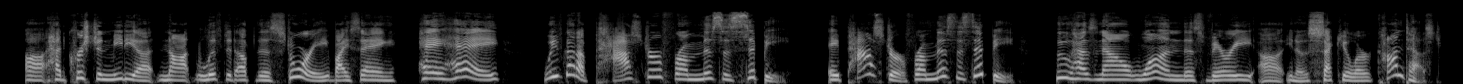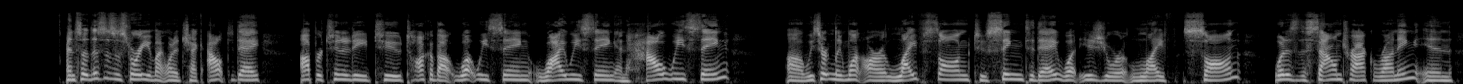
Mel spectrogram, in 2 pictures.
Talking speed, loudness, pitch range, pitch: 170 wpm, -25 LUFS, 190-235 Hz, 215 Hz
